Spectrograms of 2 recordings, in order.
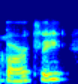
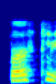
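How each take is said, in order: First: The first syllable sounds like 'bark'. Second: The first syllable sounds like 'burk'. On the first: "I do say Barclay" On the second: "it sounds like it's an adjective and it's like Burke like"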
